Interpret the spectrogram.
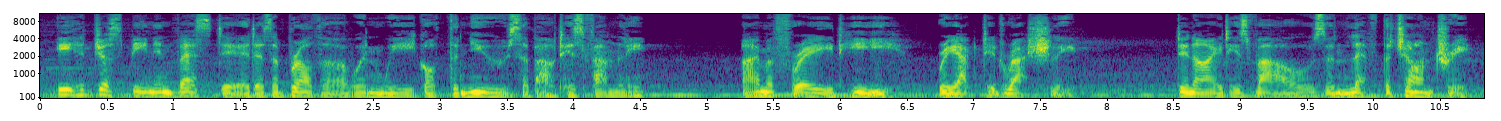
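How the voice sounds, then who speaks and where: An actress playing a dignified, compassionate older cleric, speaking formally and solemnly in a video game. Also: female voice, extremely low pitch, background noise.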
